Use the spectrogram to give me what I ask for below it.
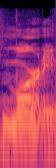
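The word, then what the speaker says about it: Marnie: that is her name her name's Marney not Marine I don't know why I always pronounce it Marine in my mind it's just the weird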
